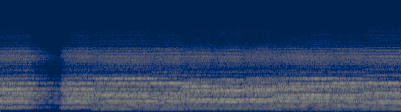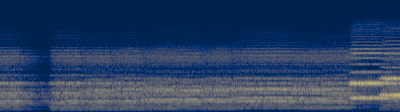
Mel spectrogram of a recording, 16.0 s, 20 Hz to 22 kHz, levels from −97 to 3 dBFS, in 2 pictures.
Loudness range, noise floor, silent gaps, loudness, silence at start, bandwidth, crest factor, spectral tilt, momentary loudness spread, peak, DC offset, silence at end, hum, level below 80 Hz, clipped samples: 12 LU; -59 dBFS; none; -35 LUFS; 0 s; 9.6 kHz; 24 dB; -4.5 dB/octave; 19 LU; -12 dBFS; under 0.1%; 0 s; none; under -90 dBFS; under 0.1%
